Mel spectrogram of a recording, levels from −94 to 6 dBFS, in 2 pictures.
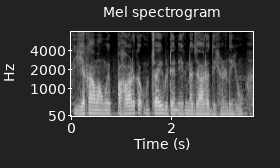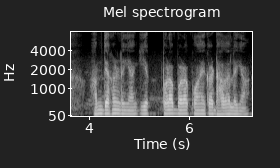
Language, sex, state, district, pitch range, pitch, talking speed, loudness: Hindi, male, Uttarakhand, Uttarkashi, 115-125 Hz, 125 Hz, 175 wpm, -20 LUFS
